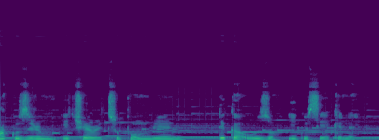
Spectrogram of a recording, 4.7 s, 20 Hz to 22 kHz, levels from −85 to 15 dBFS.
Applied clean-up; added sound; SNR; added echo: none; Piano; 15 dB; none.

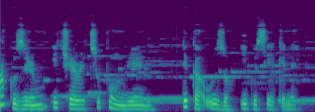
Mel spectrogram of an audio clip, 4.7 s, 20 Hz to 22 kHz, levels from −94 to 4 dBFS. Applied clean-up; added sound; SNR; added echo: classical method log-MMSE.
